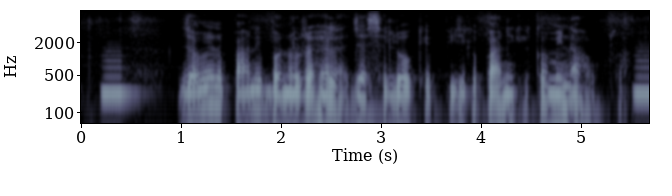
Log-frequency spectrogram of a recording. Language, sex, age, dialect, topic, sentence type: Bhojpuri, male, 36-40, Northern, agriculture, statement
